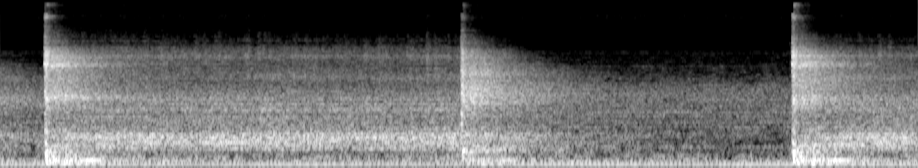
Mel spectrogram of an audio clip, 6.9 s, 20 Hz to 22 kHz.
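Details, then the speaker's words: High-voltage lab sphere-to-sphere gap, 20–30 mm spacing, voltage raised via variable autotransformer: sharp cracks over low transformer hum as gap sparks over; breakdown 35.42 at 30 mm (vs 12.76 before). "35.42 is the breakdown voltage at 30 mm distance."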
